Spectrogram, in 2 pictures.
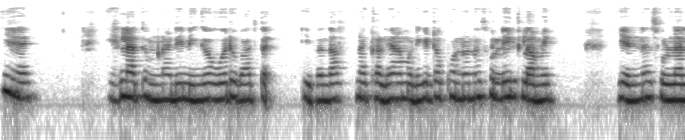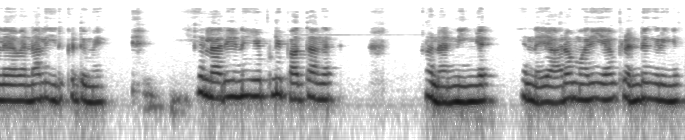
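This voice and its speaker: A woman's voice: sits high, level tone, brisk, long pauses, dull audio, lightly acted. A woman voicing a heartbroken young newlywed wife in a cartoon, speaking in a tearful, pleading way. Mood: grieving. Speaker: cartoon character voice. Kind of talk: cartoon voice acting.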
